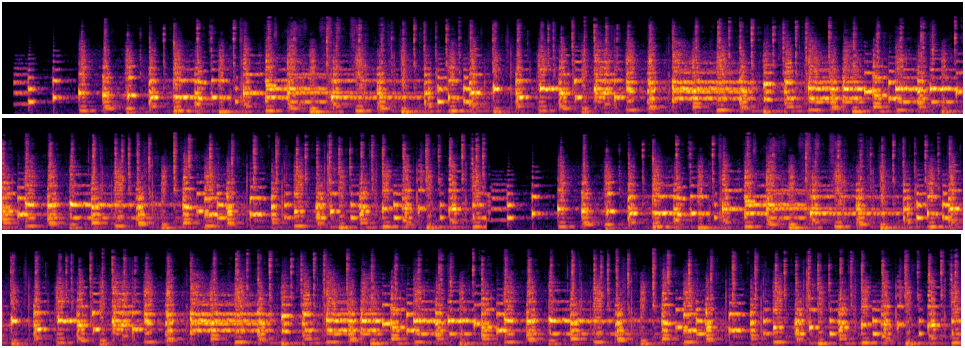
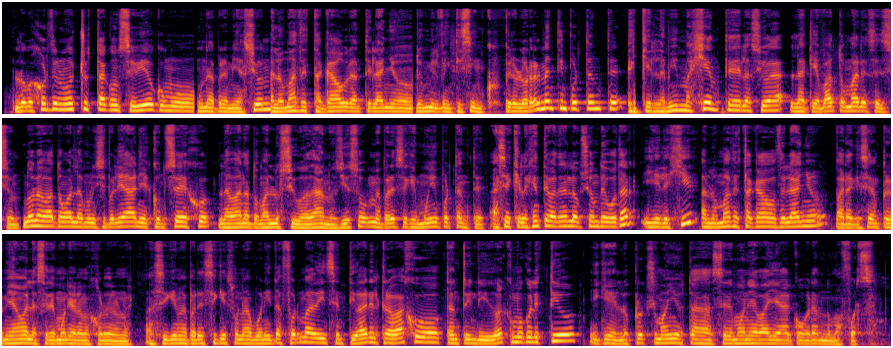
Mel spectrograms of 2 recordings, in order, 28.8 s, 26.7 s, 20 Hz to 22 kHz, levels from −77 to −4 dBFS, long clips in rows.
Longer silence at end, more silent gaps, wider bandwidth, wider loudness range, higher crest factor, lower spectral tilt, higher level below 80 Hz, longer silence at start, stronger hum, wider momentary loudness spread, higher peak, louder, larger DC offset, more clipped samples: second, 0 s vs 0.15 s; neither; second, 13 kHz vs 17 kHz; about the same, 3 LU vs 1 LU; about the same, 14 dB vs 12 dB; second, -3.5 dB/octave vs -6.5 dB/octave; first, -48 dBFS vs -56 dBFS; about the same, 0.1 s vs 0.1 s; neither; about the same, 6 LU vs 4 LU; about the same, -2 dBFS vs -2 dBFS; about the same, -16 LUFS vs -15 LUFS; neither; neither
